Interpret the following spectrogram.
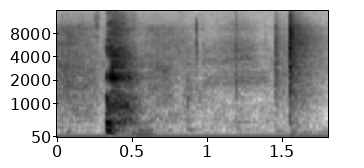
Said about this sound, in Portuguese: Eu tive que dar uma torcida, tipo um político pra né, responder um é, troço é, tipo, foda. Né, tossiu pra dar uma, né, pensar te, um pouco.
